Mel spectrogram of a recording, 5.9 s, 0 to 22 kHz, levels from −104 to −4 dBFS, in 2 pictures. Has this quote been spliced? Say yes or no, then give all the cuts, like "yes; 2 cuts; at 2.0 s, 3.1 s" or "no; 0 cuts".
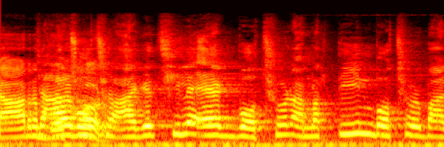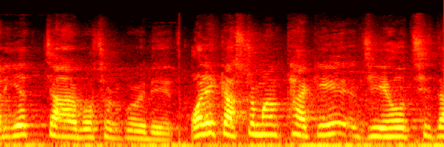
yes; 1 cut; at 4.1 s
